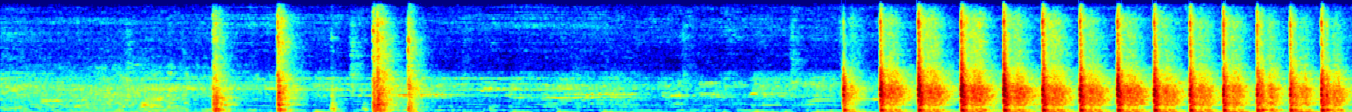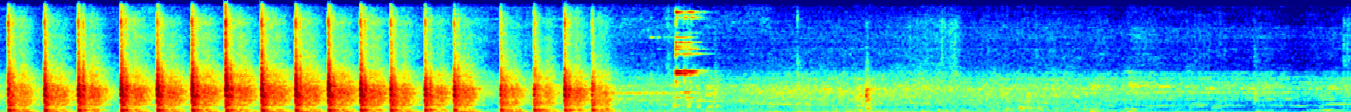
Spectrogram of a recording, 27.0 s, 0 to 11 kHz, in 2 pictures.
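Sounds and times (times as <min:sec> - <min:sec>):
hammering on sheet metal: 0:08.4 - 0:19.7.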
